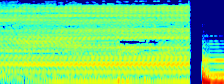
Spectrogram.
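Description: Electric hair clippers running with a steady buzz, cutting off suddenly just before the end.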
